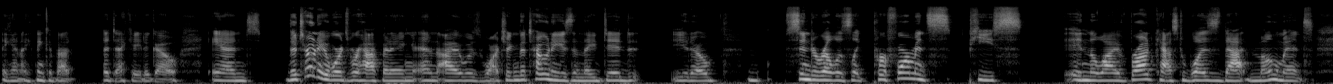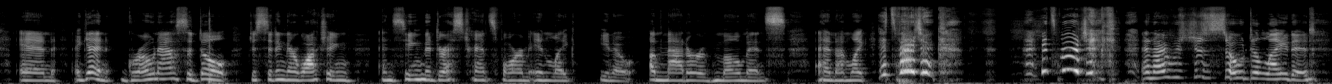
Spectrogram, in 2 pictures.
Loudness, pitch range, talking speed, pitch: -25 LUFS, 180-240 Hz, 160 wpm, 195 Hz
